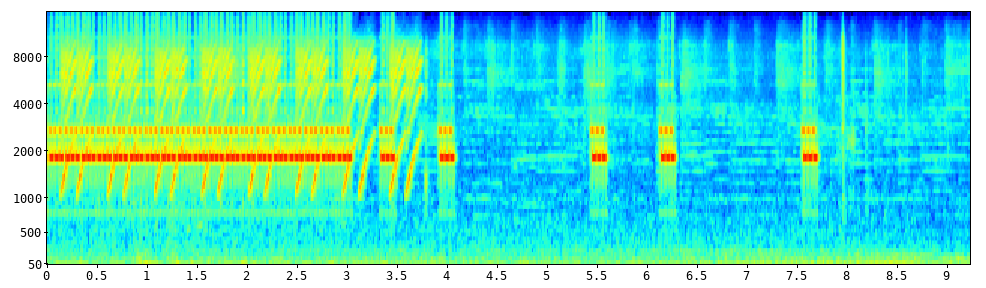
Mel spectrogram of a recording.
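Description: Radar detector alert: a loud steady high beep overlaid with rising chirps about three a second, which stops about three seconds in, followed by five short single beeps. It warns of a police speed radar on the 34.282 GHz Ka band. Car cabin and road noise run underneath.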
